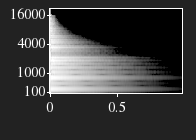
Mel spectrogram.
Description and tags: LECOINTRE Chloe son2
This synthetic sound represents the first note of a guitar. I wanted to retranscribe the emotion of the sound of a guitar and especially its first note.
first, guitar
